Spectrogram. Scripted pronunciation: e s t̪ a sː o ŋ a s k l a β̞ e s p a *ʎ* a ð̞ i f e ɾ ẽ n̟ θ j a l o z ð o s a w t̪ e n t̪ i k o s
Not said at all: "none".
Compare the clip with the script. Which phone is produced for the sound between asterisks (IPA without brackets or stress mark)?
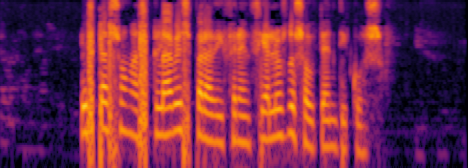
ɾ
